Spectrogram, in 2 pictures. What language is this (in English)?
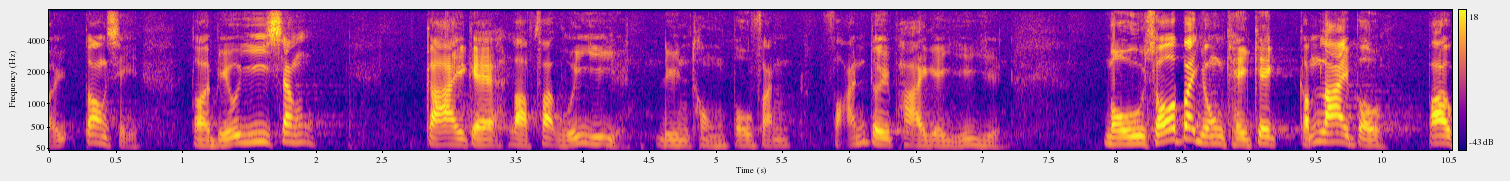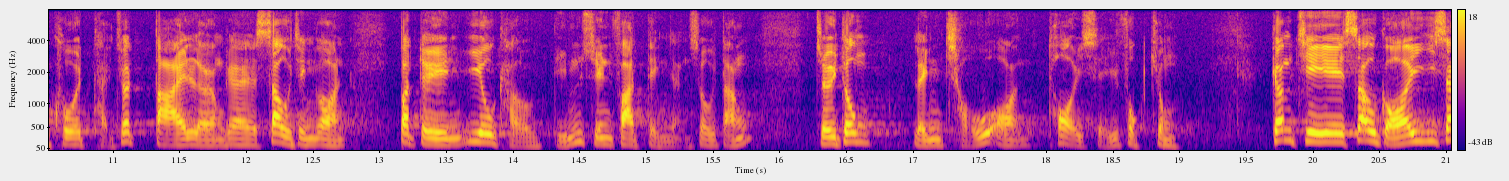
Cantonese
